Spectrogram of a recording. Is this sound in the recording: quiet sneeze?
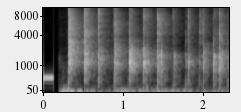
no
